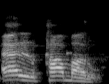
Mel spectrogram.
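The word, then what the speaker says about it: القمر: And Al-Qamariya is the lam now where El is said as well. Okay? Al-Qamaru.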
